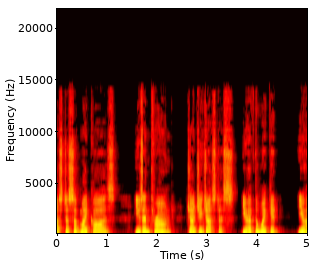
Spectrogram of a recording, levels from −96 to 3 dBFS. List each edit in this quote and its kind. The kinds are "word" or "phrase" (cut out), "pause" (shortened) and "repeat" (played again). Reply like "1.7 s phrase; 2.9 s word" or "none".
1.7 s word; 2.9 s word; 3.6 s pause; 4.0 s phrase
